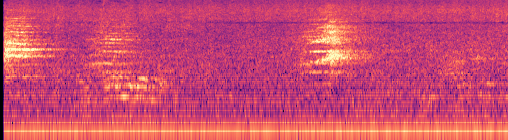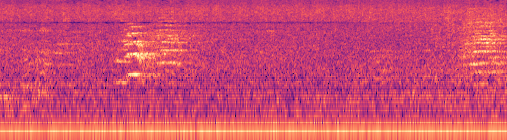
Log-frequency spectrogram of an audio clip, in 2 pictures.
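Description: Scarlet macaw giving harsh, raspy squawks about every three seconds over a steady low electrical hum.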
